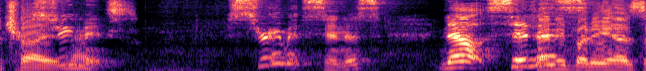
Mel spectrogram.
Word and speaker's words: Cinnis: How do you pronounce it? Yeah. Sinnis.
